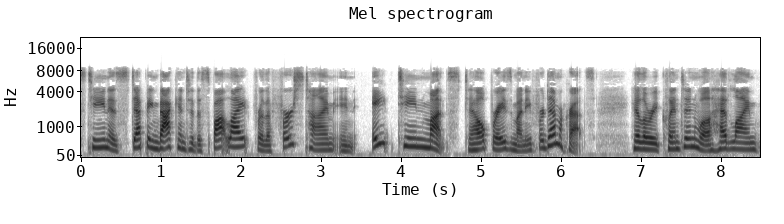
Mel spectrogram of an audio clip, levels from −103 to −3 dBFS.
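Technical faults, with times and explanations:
No technical faults detected.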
